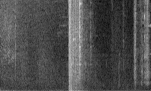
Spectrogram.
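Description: A sniper rifle fires a sharp, loud shot.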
